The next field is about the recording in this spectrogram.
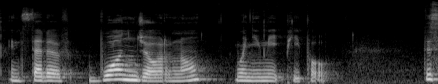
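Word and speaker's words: buongiorno: In Italian vowels are really important. Italians really enunciate them.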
